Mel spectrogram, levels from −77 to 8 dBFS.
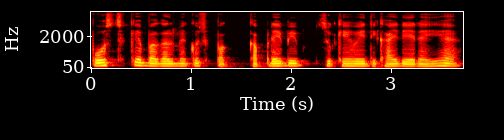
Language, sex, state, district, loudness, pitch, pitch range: Hindi, male, Assam, Sonitpur, -19 LUFS, 125 Hz, 120-130 Hz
